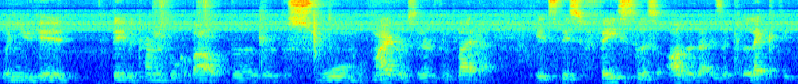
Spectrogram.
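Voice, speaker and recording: Young man, panel speaker, animated, self-correcting, distant mic, roomy hall. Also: on the low side, a little fast, hardly any pauses, noisy background. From born in Somalia, raised in West London. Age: young adult. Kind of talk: panel discussion talk. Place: university lecture room.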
